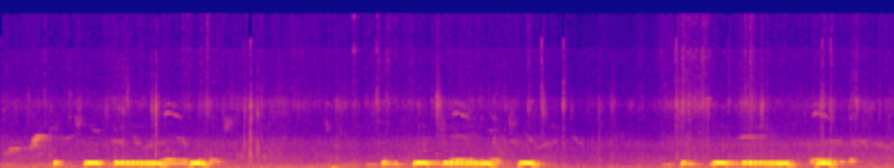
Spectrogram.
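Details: Doves at a house repeating one cooing phrase, a string of short soft coos ending in a higher note, given three times about every three seconds, with a quiet background.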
